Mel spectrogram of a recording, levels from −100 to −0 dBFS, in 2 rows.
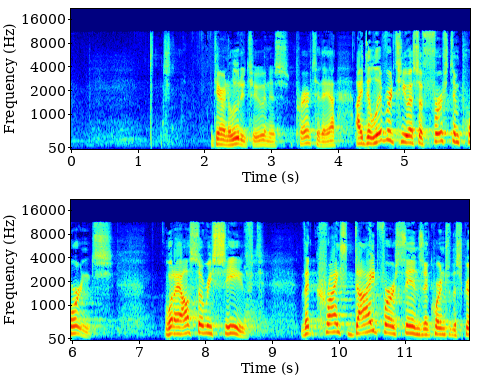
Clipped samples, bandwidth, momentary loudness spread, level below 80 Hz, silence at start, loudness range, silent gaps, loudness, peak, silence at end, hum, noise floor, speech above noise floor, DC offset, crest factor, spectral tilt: under 0.1%; 11.5 kHz; 13 LU; -72 dBFS; 1.2 s; 4 LU; none; -20 LUFS; -4 dBFS; 0 s; none; -61 dBFS; 41 dB; under 0.1%; 18 dB; -4.5 dB/octave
